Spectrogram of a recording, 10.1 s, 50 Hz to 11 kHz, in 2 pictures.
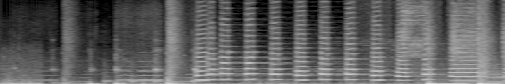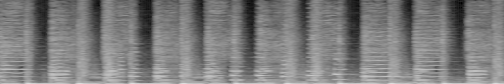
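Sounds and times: melody of quick notes over drums: 0.0s - 2.4s, 4.2s - 10.0s
street noise: 0.0s - 10.0s
band with heavy bass beat: 4.3s - 10.0s.

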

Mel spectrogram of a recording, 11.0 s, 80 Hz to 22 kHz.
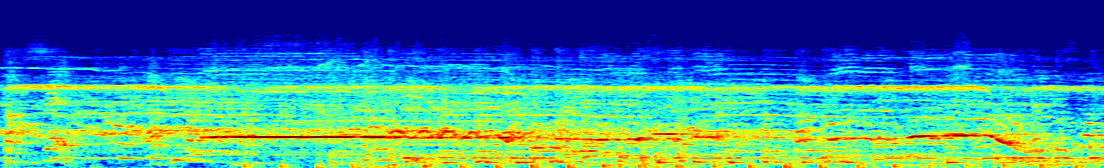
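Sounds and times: live church band music: 0.0s - 11.0s
steady drum beat: 2.0s - 11.0s.

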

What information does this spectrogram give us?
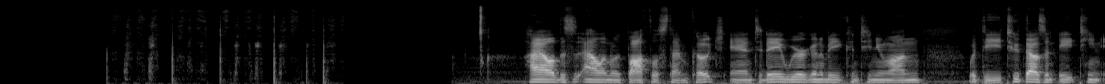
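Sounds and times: chalk scratching on chalkboard: 1.1s - 3.5s.

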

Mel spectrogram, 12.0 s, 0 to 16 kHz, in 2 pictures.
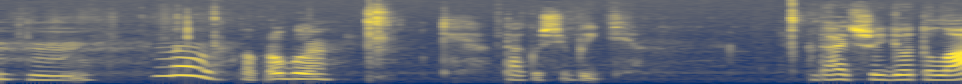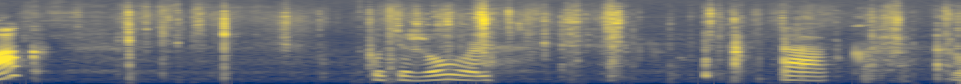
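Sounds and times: paper crinkling: 6.5s - 12.0s.

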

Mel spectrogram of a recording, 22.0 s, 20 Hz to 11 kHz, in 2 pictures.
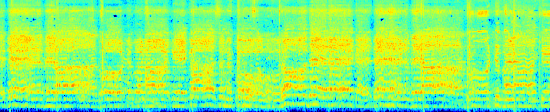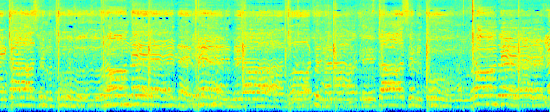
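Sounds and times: men chanting a lament: 0.0s - 22.0s.

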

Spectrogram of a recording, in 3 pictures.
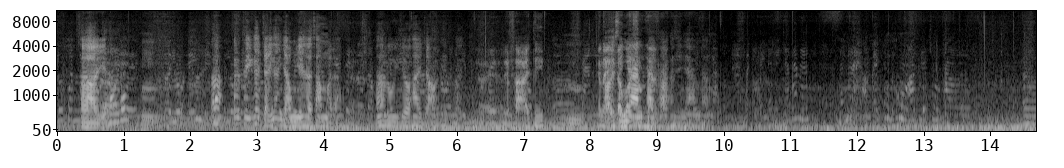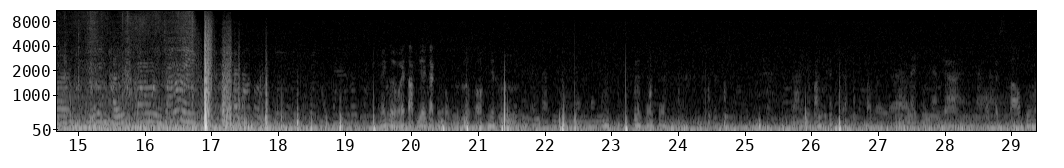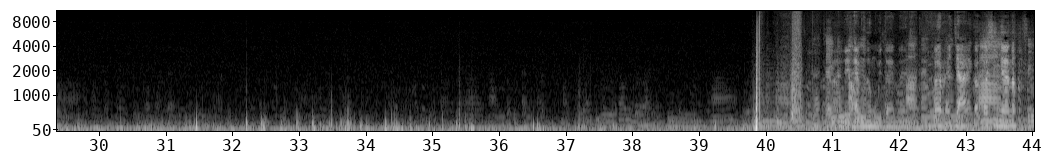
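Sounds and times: car engine and road rumble: 0.0s - 44.0s.

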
